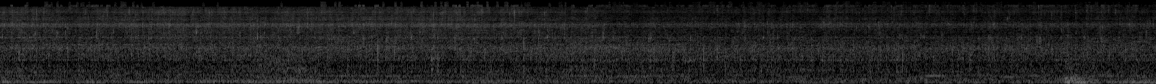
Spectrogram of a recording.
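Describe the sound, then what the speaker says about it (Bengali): Chicken frying in a pan with ginger-garlic paste for chicken green chowmein, a steady close sizzle that holds evenly throughout with no talking. "চিকেন দিলাম বাটা আদা রসুন দিয়ে দিলাম"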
